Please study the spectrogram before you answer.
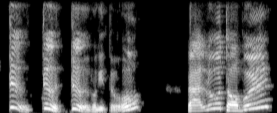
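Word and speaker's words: ㄸ: bacanya 뜨 begitu.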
